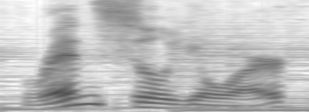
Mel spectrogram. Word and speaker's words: Rensselaer: Wayne Gray and his Cogworks team from Rensselaer, that's how it's pronounced, that's how they told me, came to CTWC for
